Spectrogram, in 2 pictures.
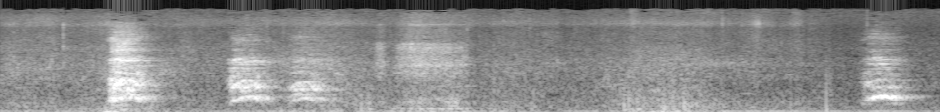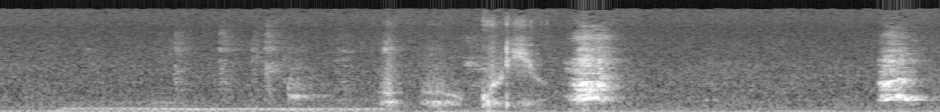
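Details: Border collie Harry, now deceased, barking from a recording played on a TV through Chromecast, making the hachiware cat Lou react and run away; sharp broadband barks scattered among talking voices and a low hum.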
